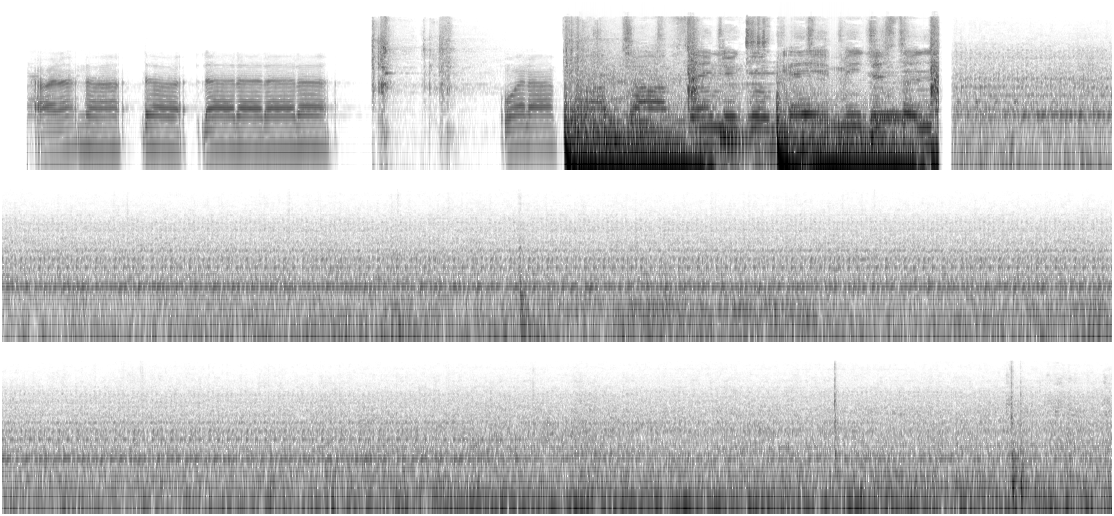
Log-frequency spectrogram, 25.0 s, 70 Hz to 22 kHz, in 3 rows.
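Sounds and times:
loud music: 4.2 - 7.1
car engine idling hum: 4.2 - 24.9.

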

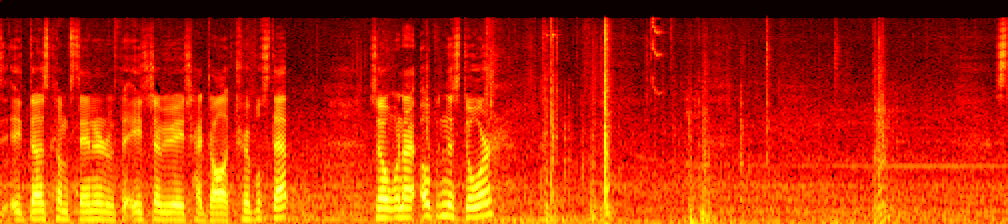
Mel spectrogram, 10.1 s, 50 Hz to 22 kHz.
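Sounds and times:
faint steady motor tone: 0.0 - 10.0.

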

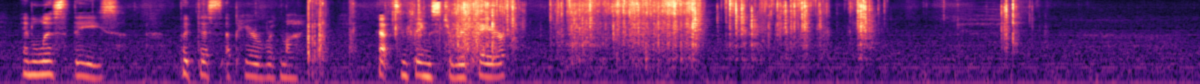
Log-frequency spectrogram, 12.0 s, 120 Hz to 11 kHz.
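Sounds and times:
beads clicking together: 3.1 - 8.9, 10.0 - 10.4
plastic bag crinkling: 3.1 - 8.9, 10.0 - 10.4.

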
